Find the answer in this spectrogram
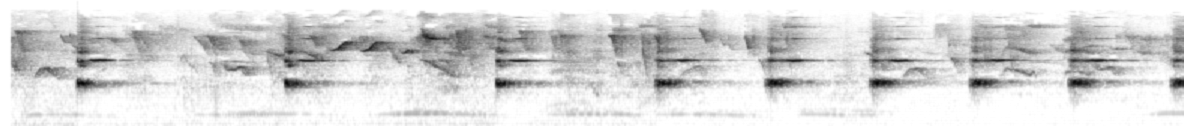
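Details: Bare-throated bellbird (Procnias nudicollis) striking loud, metallic, anvil-like clangs like a blacksmith's hammer, repeated roughly every second, over a busy background of chattering, squeaky calls from other birds.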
